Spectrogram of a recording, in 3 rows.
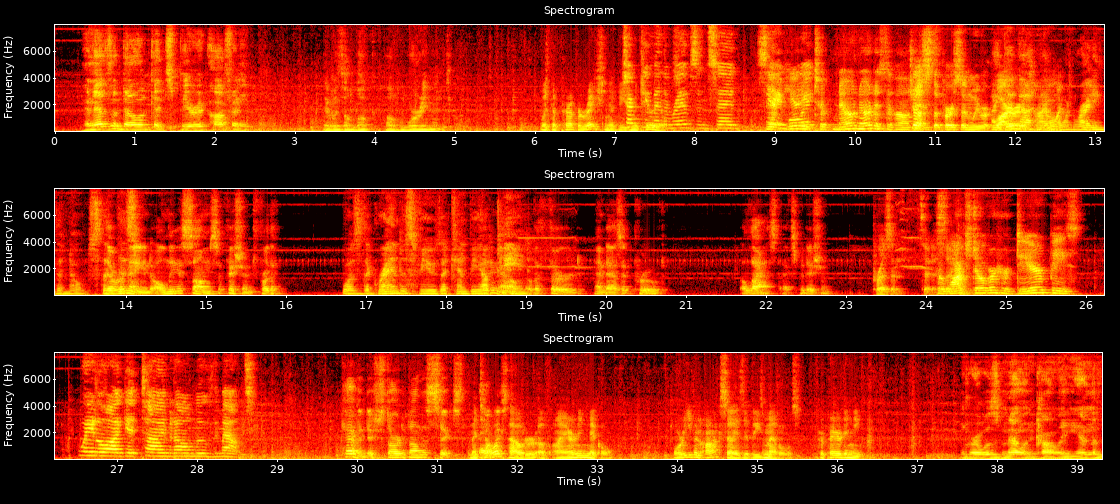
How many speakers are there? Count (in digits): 8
